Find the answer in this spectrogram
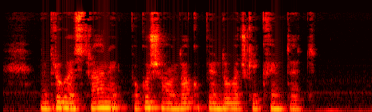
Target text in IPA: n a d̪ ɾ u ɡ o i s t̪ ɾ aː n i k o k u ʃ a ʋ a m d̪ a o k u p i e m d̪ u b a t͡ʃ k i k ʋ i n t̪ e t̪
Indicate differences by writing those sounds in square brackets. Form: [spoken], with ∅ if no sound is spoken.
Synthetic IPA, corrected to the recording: n a d̪ ɾ u ɡ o [j] s t̪ ɾ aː n i [p] o k u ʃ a ʋ a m d̪ a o k u p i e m d̪ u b a t͡ʃ k i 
